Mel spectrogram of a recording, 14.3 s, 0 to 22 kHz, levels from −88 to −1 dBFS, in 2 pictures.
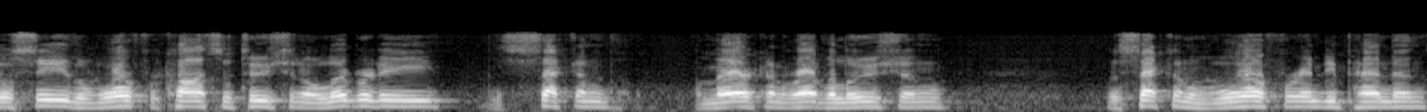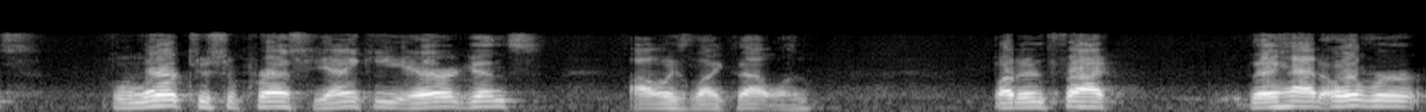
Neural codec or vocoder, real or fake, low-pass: codec, 16 kHz, 4 kbps, FunCodec, trained on Chinese and English, 50 frames a second; fake; 7.2 kHz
